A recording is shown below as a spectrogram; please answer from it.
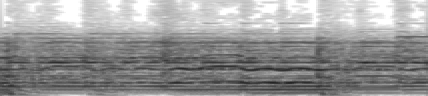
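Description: A rock band playing live, an electric guitar carrying a lead line of held, wavering notes over the band.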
